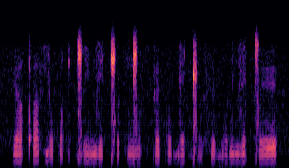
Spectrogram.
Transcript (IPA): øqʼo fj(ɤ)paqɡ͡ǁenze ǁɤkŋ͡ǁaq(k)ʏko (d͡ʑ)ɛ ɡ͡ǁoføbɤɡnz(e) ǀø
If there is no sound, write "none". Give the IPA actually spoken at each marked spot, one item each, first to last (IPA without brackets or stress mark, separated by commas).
o, k, ɡ, ɛ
